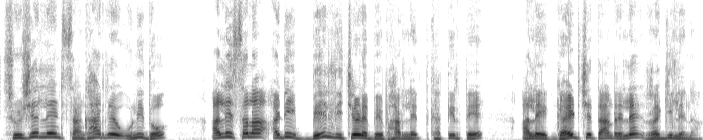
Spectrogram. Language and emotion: Santali, angry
